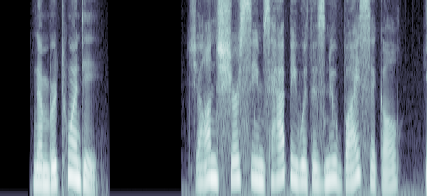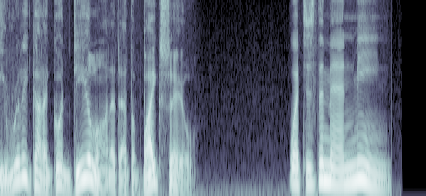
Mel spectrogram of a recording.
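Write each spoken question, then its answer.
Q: What does the man mean?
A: John bought the bicycle at a good price.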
